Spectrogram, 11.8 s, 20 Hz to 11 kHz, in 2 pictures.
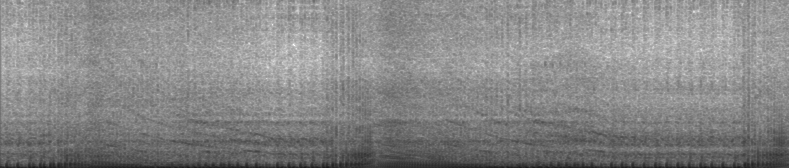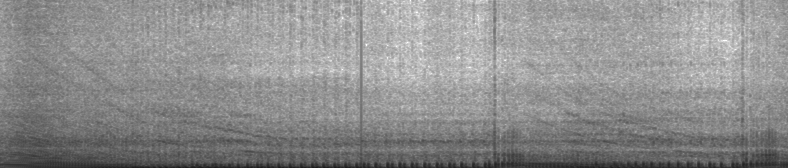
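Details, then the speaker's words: Suzuki SV1000S V-twin just after installing a Danmoto JISU muffler: deep, lumpy idle with a few quick throttle blips rising and falling cleanly, even firing; owner is happy with how the new exhaust sounds. "So that's what it sounds like, and you can hear a little bit of it going down the road too. Pretty happy with it, it sounds good."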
